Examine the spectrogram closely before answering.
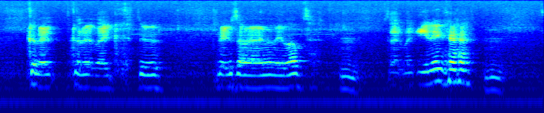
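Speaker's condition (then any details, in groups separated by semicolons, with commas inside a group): Muscular dystrophy, Duchenne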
